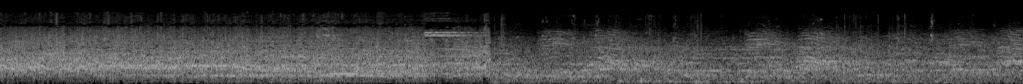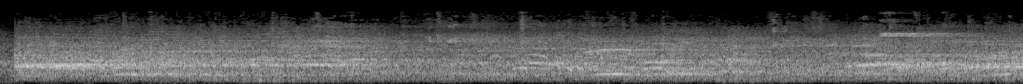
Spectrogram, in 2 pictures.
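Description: Basketball game sound in an arena: crowd noise and voices, with the ball bouncing on the hardwood court. The sound drops about five seconds in and turns abruptly louder about ten seconds in, where one game clip cuts to the next.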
